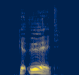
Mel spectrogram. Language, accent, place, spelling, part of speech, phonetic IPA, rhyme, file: German, Germany, Berlin, geölt, adjective / verb, [ɡəˈʔøːlt], -øːlt, De-geölt.ogg
- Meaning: past participle of ölen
